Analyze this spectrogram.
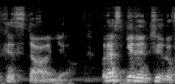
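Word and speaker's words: Castaño: I looked it up on that uh pronunciation app. It's Castio.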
